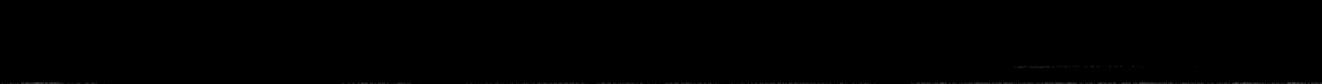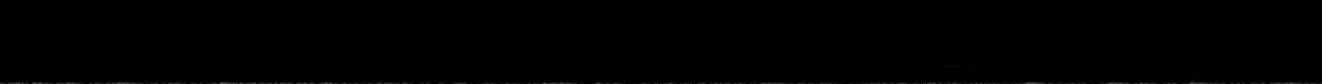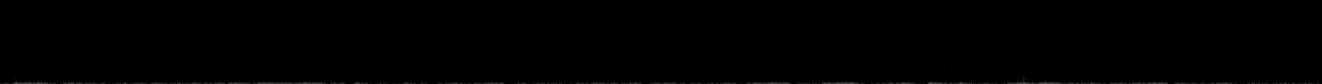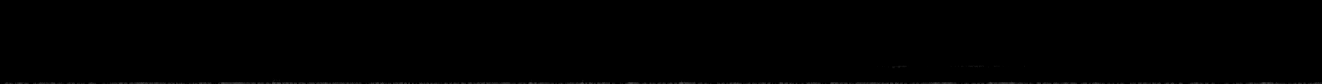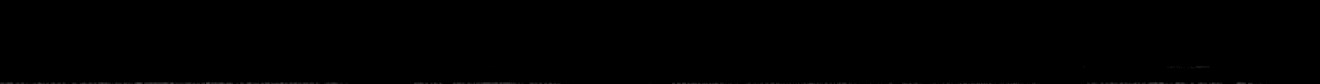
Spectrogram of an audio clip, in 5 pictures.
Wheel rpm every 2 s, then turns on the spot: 40, 10, 20, 30, 100, 220, 230, 230, 240, 240, 230, 230, 230, 230, 230, 230, 230, 230, 230, 220, 230, 230, 230, 230, 230, 230, 230, 210, 80, 60, 20, 30, 120.
4-8 60-62 64-66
